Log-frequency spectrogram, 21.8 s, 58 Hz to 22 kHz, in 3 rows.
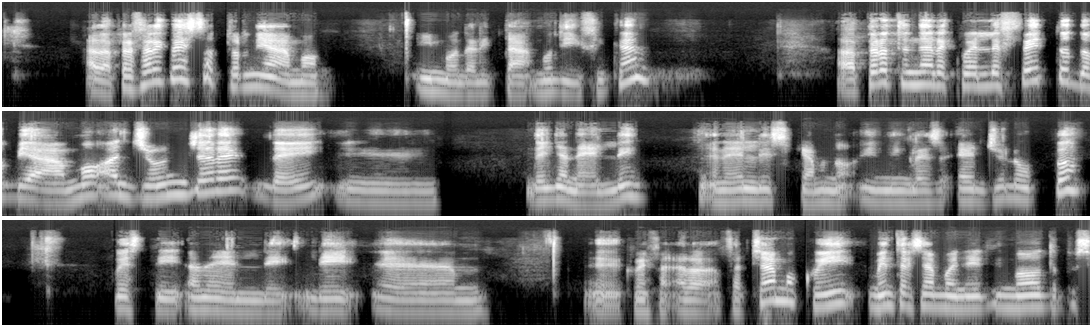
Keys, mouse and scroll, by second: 3.6 Tab, 4.8-6.7 middle drag, 7.4-10.2 middle drag, 10.2-13.4 drag, 10.2-13.4 right drag, 13.4 middle click.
